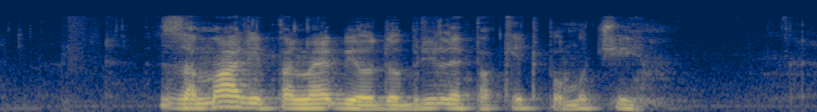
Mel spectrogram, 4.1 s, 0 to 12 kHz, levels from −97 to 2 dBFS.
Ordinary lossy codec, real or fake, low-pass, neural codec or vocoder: none; real; 7.2 kHz; none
